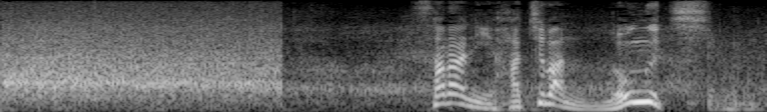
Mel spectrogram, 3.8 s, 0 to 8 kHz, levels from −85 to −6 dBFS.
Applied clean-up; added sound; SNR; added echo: none; none; none; none.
